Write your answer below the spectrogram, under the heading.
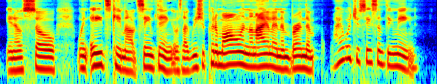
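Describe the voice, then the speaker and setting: On a very clean recording with a silent background, a woman with a normal speaking voice talks at a fairly quick pace, her pitch fairly low with ordinary variation. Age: 50s. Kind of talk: casual chat.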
